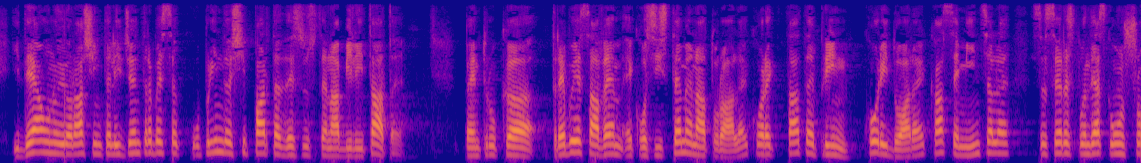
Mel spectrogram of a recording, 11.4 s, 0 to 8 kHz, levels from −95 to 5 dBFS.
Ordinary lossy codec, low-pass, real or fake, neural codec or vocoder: none; 7.2 kHz; real; none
